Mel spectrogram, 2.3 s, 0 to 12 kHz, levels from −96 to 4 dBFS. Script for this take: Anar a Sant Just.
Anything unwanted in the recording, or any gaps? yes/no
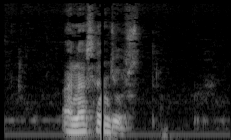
yes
